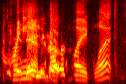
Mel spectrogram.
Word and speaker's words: Rainier: It's Rainier, as in like rainy. Yeah. That's how I explained it to him. No, it's Rainier.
